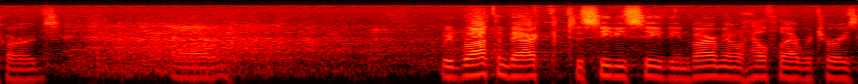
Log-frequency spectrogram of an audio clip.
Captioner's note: laughter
